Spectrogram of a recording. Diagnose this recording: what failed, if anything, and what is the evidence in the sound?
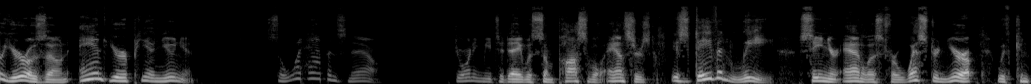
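A call bitrate drop, originating in the network and codec stage, begins at 5.64 s, right after "with some", and lasts until 7.87 s, just before "senior analyst for". The bandwidth estimate fell and the Opus encoder went from 48 to 16 kbps, holding the floor for about 2.2 s. The speech turns coarse and watery. On a spectrogram the upper band thins and goes blotchy across that span. The waveform envelope stays steady.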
